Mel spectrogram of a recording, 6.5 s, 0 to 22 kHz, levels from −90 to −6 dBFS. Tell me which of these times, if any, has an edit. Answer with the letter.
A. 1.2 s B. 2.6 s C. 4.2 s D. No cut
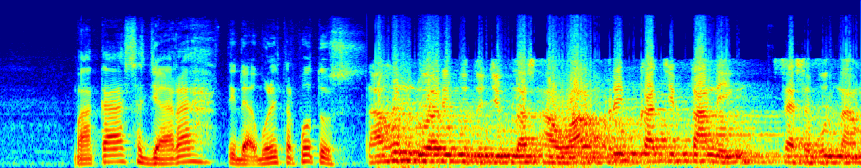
B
